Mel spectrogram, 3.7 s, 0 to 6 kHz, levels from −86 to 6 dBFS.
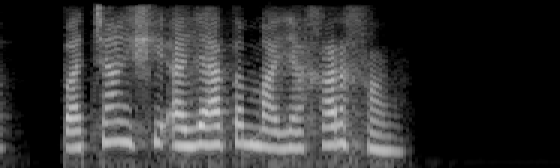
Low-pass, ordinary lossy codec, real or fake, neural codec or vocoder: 5.4 kHz; AAC, 24 kbps; fake; codec, 16 kHz, about 1 kbps, DyCAST, with the encoder's durations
